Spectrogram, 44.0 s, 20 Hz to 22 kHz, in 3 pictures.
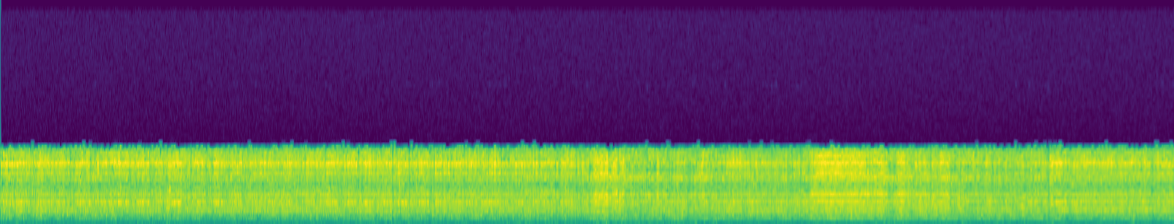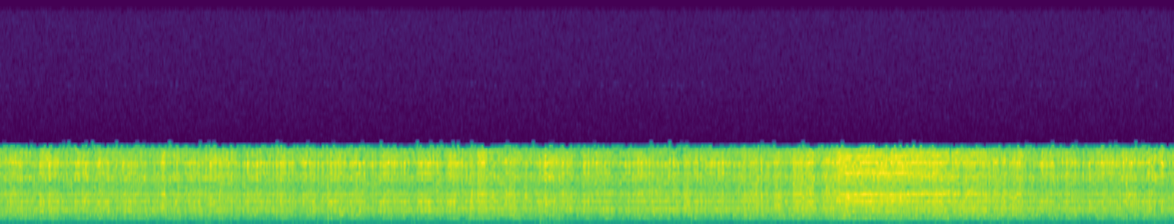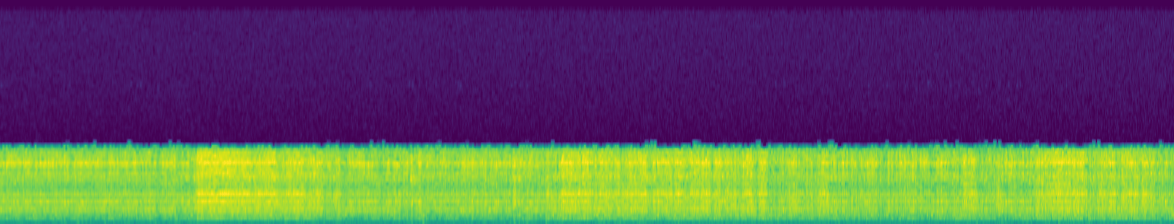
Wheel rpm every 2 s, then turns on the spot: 200, 210, 200, 200, 200, 200, 200, 200, 210, 210, 200, 210, 210, 210, 200, 210, 210, 210, 210, 210, 210, 210.
none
